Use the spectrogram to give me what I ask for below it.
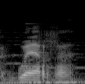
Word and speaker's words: guerra: guerra guerra e atenção que sempre tiver duas letras iguais como esses dois erres aí que vai assim tu acha pronúncia tenho que ficar guerra então eu estico um pouquinho quando a letra R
